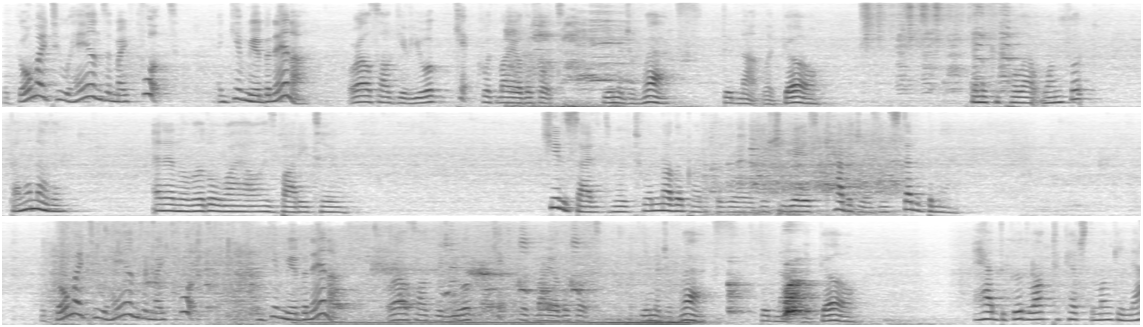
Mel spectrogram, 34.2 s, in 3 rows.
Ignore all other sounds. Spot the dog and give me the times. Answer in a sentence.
The dog can be heard from 24.1 to 30.9 s.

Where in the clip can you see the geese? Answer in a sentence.
The geese can be heard from 5.0 to 7.0 s, from 8.6 to 10.1 s, from 18.4 to 20.4 s and from 27.1 to 28.8 s.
